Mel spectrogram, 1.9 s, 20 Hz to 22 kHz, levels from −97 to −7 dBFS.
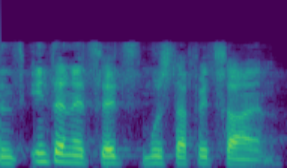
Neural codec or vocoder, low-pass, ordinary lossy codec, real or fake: none; none; none; real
